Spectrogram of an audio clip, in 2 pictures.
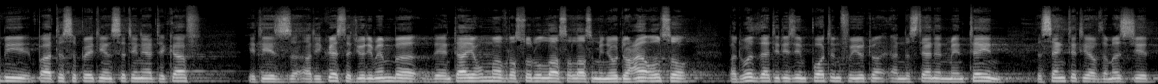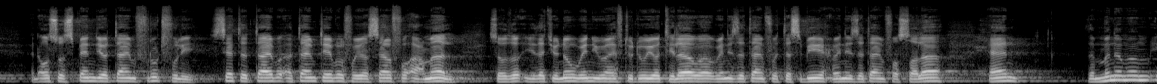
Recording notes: at the Houghton Masjid (West Street)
